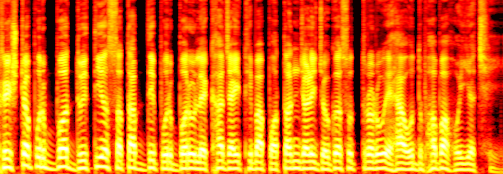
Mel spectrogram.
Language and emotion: Odia, neutral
